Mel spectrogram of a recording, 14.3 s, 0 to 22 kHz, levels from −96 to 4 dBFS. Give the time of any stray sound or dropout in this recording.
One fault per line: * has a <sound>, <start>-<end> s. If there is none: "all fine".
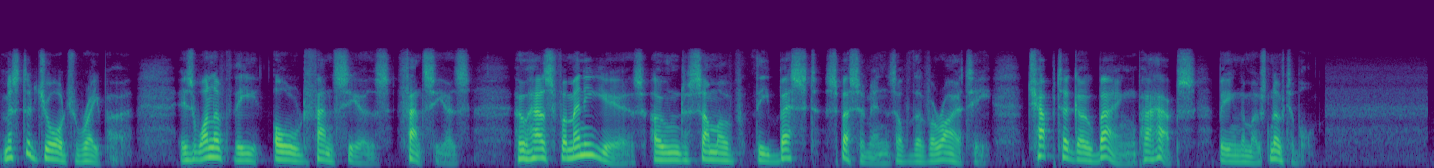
all fine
